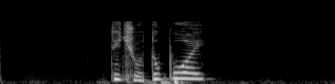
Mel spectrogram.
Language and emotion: Russian, angry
